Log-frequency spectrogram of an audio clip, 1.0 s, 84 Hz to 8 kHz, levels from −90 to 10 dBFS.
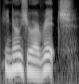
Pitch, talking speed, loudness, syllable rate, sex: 180 Hz, 305 wpm, -14 LUFS, 6.6 syllables/s, female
